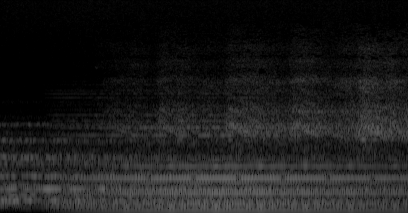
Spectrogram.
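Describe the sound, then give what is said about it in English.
Crows that have taken over a songbird tree caw loudly and continuously, many harsh calls overlapping into a dense, raucous chorus that starts abruptly and keeps going without pause. No one speaks. “So the chirping within the span of a couple hours gets taken over by crows squawking.”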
